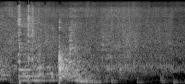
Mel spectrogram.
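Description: Chopped onion with a little salt fries loudly in a pan, sizzling steadily up close while a spoon scrapes and stirs in a few quick strokes.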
